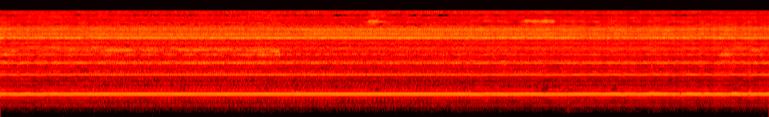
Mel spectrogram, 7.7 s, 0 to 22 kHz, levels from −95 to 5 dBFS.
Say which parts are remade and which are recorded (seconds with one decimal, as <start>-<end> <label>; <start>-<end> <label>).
0.0-0.9 remade; 0.9-4.7 recorded; 4.7-7.7 remade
